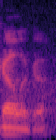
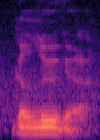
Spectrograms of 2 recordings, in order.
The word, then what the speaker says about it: Galuga: Yes, they have the original Contra bundled in with Operation Galaga. Galuga, I think it's supposed to be pronounced.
